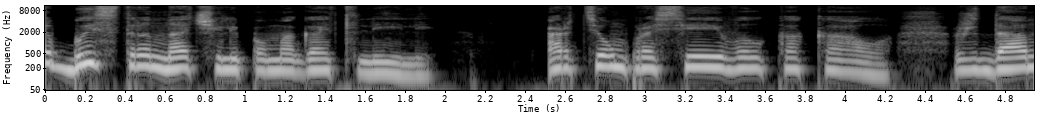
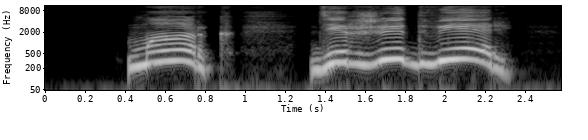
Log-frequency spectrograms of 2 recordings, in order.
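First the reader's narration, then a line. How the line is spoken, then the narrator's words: Shouted. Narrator (Russian): закричал Артём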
